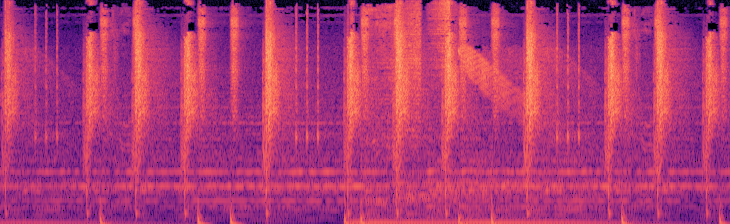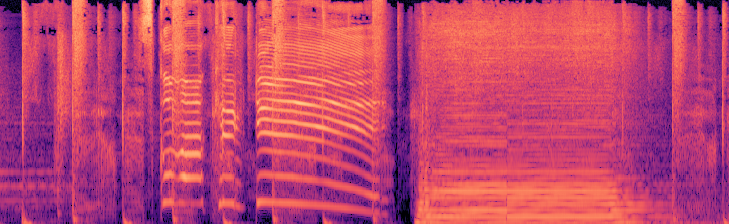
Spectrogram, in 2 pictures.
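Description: Deep, loud foghorn blasts sound twice, each a long steady low drone lasting a few seconds, separated by sharp clicks, knocks and swooping electronic tones.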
